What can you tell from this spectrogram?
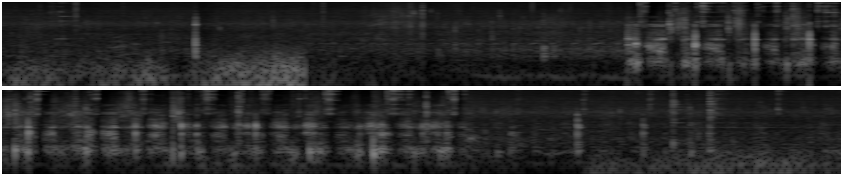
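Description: Ginger and green chillies being crushed with a stone roller on a stone grinding slab (sil-nora): a fast, uneven run of knocks and scrapes from about five to ten seconds in. Before and after it, a soft sizzle of pieces frying in hot oil in a wok.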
